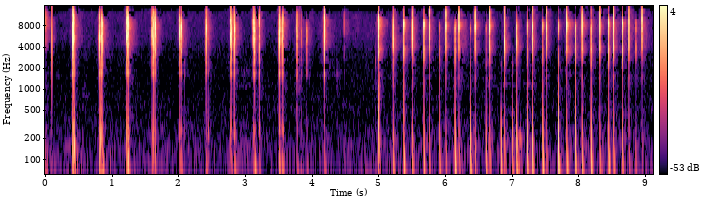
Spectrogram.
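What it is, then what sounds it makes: Metal tube case tapped with nails. A small, shiny bronze and chrome hollow metal cylinder case with a gold band, held in the hands, is tapped and scratched with long acrylic nails close to the microphones. Sharp, bright metallic clicks with a low thud underneath come at a steady pace for the first few seconds. After a short pause they return as a faster, denser run of taps, each dying away almost at once.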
